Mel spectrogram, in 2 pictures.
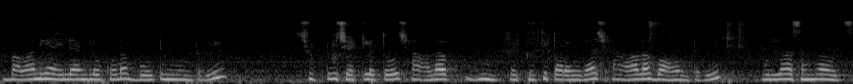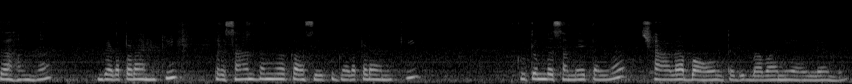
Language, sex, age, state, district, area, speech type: Telugu, female, 30-45, Andhra Pradesh, N T Rama Rao, urban, spontaneous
